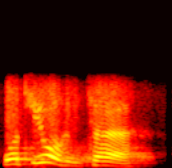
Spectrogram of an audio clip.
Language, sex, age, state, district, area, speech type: Maithili, female, 45-60, Bihar, Darbhanga, rural, conversation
